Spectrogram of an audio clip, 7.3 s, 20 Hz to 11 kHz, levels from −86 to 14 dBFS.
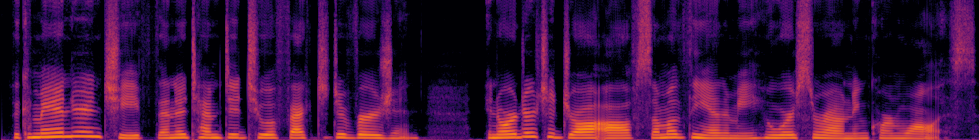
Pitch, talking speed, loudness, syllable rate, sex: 235 Hz, 190 wpm, -19 LUFS, 5.7 syllables/s, female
